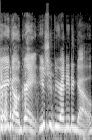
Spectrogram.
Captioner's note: laughter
